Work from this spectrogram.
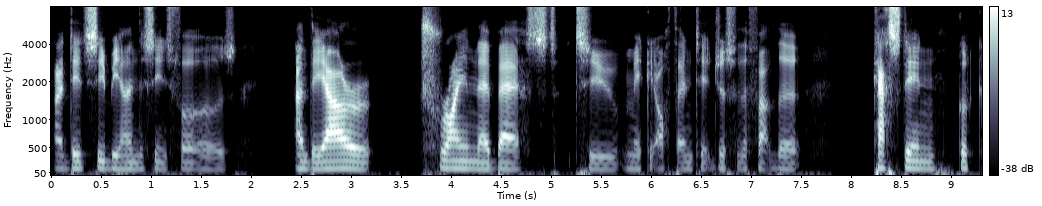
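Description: A man's voice: medium pitch, monotone, a little slow, clean tone, no room sound. A man co-hosting a podcast in casual chat, eager and rambling, often correcting himself mid-sentence. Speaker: podcast co-host.

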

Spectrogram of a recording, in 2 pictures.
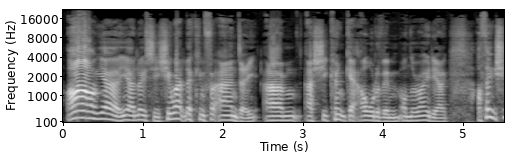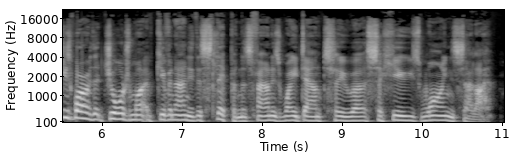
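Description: Man acting a wry, louder, raised-pitch crewman. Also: moderate pace. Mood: offhand. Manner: wry, teasing. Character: Steve, wry, teasing, long-suffering film crew man.

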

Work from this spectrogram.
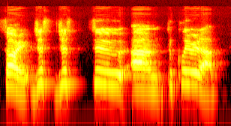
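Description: Animated woman, lo-fi sound. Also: high-pitched, a little slow. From Angola. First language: Portuguese. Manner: animated, laughs easily, thinks aloud. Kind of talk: casual chat. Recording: dull lo-fi audio.

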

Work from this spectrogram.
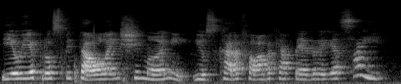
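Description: A woman from Brazil, raised in Paraná, talks through her past as an interview guest. She tells it in a lively, slangy way and keeps calling out to her listeners. Her voice sits a little high and rings in an echoey room. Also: a little fast. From Brazil, São Paulo state, raised in Paraná. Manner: animated storyteller, exclaims to listeners, slangy. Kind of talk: casual conversational interview.

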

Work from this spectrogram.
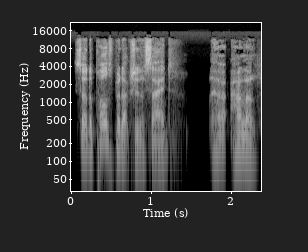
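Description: A man's voice: mid-range voice, very animated, moderate pace, a little mellow, breathy edge. A man hosting a podcast, asking questions in a casual conversational style. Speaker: podcast host. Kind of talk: casual interviewing.

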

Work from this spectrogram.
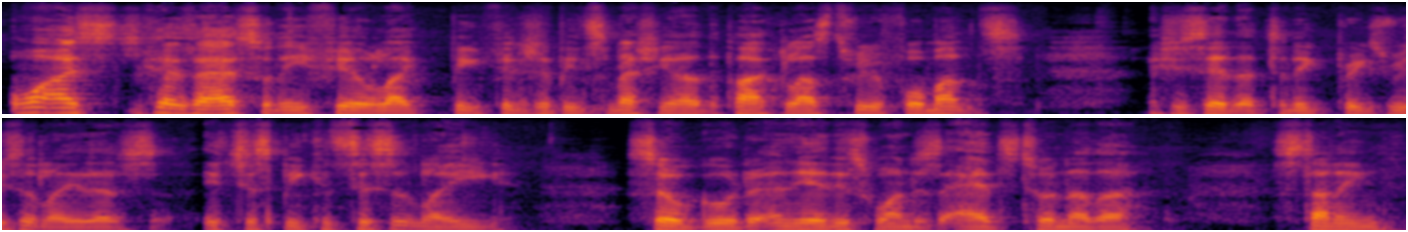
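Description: A man's voice: lowish voice, steady tone, quick pace. A man hosting a casual interview podcast, asking questions and chatting informally.

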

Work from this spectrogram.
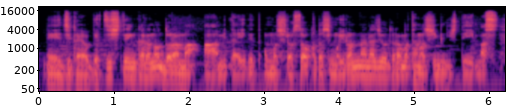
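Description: Low-voiced male radio host, halting delivery. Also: sing-song, darkish tone, soft background music. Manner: halting, filler-heavy delivery. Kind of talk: casual radio talk.

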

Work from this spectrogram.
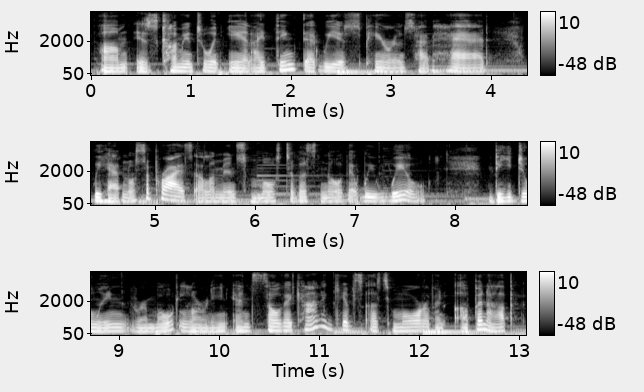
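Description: A middle-aged woman hosting a podcast, hoarse tonight, chatting in an unhurried way with frequent ums. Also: extremely low pitch, a little mellow. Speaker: podcast host. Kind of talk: casual solo podcast talk. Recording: music playing underneath.

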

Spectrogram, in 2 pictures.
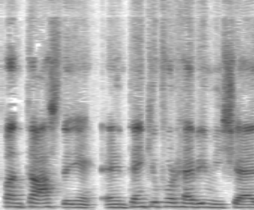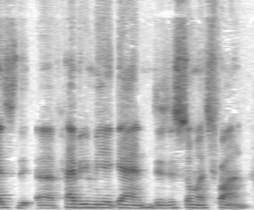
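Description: An Italian American woman with an Italian accent, a career coach speaking as a guest over a video call. She answers spontaneously with energy, in quick bursts with restarts. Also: on the low side, fairly even intonation. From United States.

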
